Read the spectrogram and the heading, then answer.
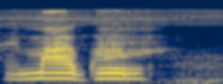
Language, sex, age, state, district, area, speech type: Bodo, female, 45-60, Assam, Baksa, rural, spontaneous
